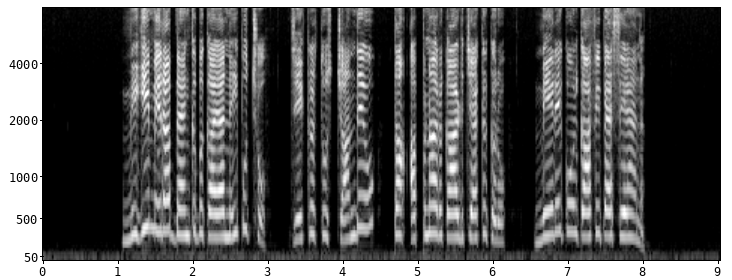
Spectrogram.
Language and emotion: Dogri, angry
